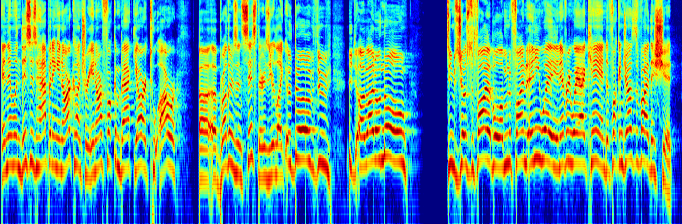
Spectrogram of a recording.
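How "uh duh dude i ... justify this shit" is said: high, dopey mock voice; mock dumb guy. Mocking people who excuse police raids, in a high dopey voice. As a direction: play a clueless guy shrugging it off.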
